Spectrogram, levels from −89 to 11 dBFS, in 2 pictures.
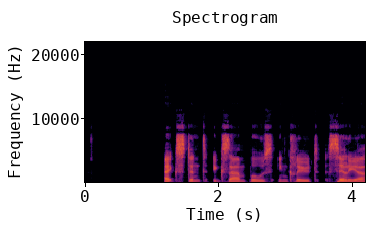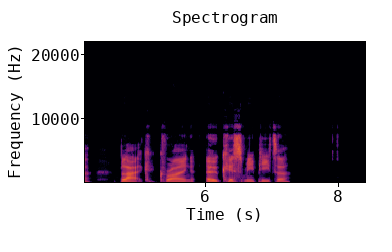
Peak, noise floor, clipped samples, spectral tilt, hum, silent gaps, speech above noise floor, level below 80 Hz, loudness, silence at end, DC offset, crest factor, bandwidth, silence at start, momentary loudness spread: -6 dBFS; under -90 dBFS; under 0.1%; -2 dB/octave; none; none; over 60 dB; -64 dBFS; -29 LUFS; 1.15 s; under 0.1%; 26 dB; 11 kHz; 1.2 s; 9 LU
